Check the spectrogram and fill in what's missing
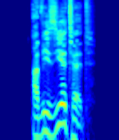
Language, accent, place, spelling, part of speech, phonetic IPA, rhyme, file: German, Germany, Berlin, avisiertet, verb, [ˌaviˈziːɐ̯tət], -iːɐ̯tət, De-avisiertet.ogg
- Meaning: inflection of avisieren: 1. second-person plural preterite 2. second-person plural subjunctive II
